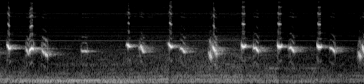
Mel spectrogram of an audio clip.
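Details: Sooty-headed bulbul singing vigorously ('gacor'), a first-place winner in the general contest class. Its bright whistled notes fall slightly in pitch and come in quick pairs and runs, with a soft low background hum.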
